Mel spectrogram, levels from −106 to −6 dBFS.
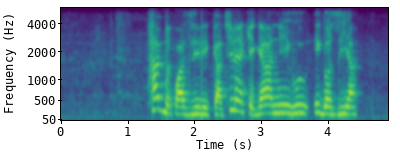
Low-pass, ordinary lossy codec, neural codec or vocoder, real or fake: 5.4 kHz; Opus, 24 kbps; codec, 16 kHz in and 24 kHz out, 2.2 kbps, FireRedTTS-2 codec; fake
